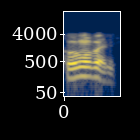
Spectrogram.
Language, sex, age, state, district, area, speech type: Odia, male, 18-30, Odisha, Nayagarh, rural, conversation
